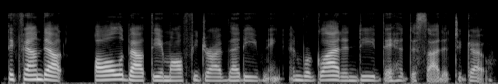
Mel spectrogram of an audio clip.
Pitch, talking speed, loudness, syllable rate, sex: 190 Hz, 230 wpm, -19 LUFS, 6.5 syllables/s, female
